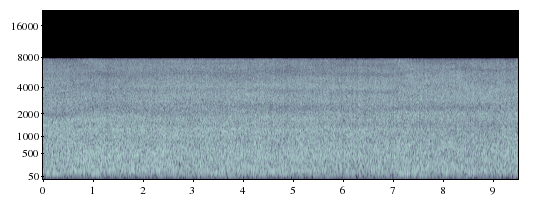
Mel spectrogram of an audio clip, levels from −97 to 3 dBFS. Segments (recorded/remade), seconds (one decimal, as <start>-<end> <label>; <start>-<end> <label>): 0.0-5.9 recorded; 5.9-6.8 remade; 6.8-7.7 recorded; 7.7-9.5 remade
